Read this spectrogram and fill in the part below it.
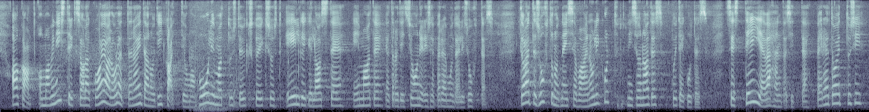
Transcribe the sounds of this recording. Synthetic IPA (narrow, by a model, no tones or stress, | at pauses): ɑɡ̥ɑ̰o̞mɑminist̪ɾiksɑle̞kːˑuɑjɑlo̞le̞t̪ːe̞næjd̪ɑnud̪̥iɡɑ̰t̪ːˑio̞mɑho̞ːlʲimɑt̪ːˑust̪jɑykskɤjksust̪e̞ːlkɤjɡ̥elɑst̪e̞ | e̞mɑd̪̥e̞jɑt̪rɑd̪̥it̪sio̞ːnilise̞pe̞ɾe̞mud̪̥e̞̰lisuht̪e̞̰s | t̪ːe̞o̞le̞t̪ˑːe̞s̬uht̪unud̪̥nejsːe̞vɑenulikːult̪niːsɤnɑd̪̥e̞skujt̪e̞ɡ̥ud̪̥e̞̰sː | e̞st̪ːe̞jevæɦend̪̥ɑ̰sʲit̪ːe̞pe̞ɾe̞t̪o̞e̞t̪ːˑusʲi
